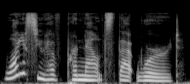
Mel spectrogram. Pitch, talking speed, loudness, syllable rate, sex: 210 Hz, 190 wpm, -16 LUFS, 5.3 syllables/s, female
